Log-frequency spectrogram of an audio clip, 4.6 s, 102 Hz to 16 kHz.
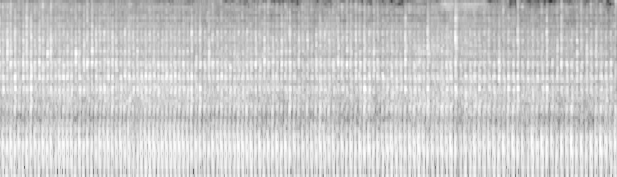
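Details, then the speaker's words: Honda Ruckus GY6 scooter with the intake air filter missing; steady low idle broken by irregular sharp pops and spits, lean-running idle popping. "See, even at idle, it's popping and whatnot."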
